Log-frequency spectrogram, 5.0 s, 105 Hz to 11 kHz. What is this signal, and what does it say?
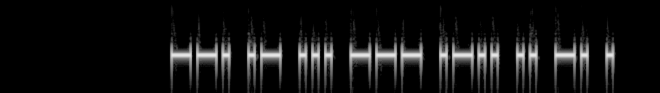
Morse code, heard as a keyed tone, about 25 wpm, 700 Hz. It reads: GASOLINE
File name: practice / 25wpm / Easy Words with Hints - 25wpm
